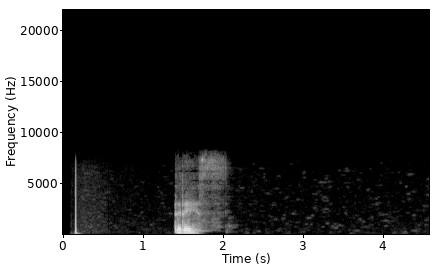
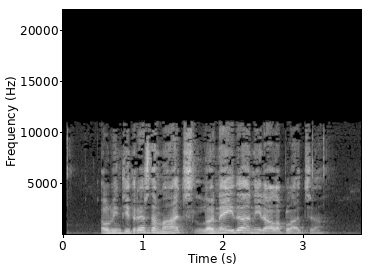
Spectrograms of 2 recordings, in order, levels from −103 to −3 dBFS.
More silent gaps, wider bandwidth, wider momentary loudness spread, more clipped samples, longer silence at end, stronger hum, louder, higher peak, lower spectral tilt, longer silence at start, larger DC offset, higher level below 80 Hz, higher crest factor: neither; second, 8 kHz vs 11.5 kHz; first, 21 LU vs 11 LU; neither; first, 2.85 s vs 0.45 s; neither; first, -18 LUFS vs -24 LUFS; first, -2 dBFS vs -8 dBFS; first, -6.5 dB/octave vs -3 dB/octave; first, 1.4 s vs 0.45 s; neither; about the same, -68 dBFS vs -66 dBFS; first, 24 dB vs 18 dB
